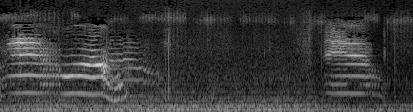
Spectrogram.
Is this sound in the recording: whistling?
no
